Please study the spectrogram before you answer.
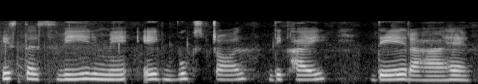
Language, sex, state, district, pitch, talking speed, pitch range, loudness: Hindi, female, Uttar Pradesh, Lalitpur, 230 Hz, 125 wpm, 220-250 Hz, -15 LUFS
